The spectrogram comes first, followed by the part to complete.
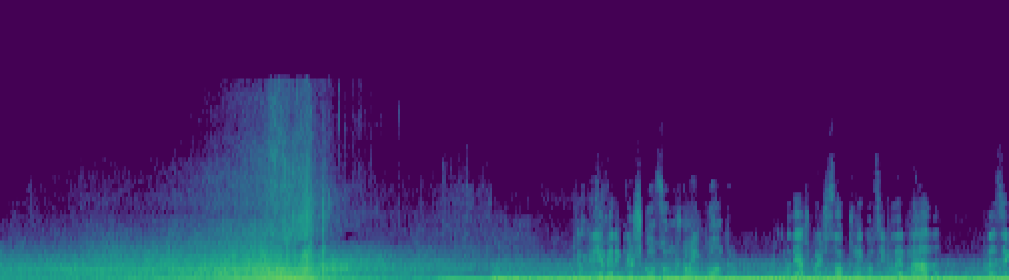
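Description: A car drives past at speed: its engine note swells, then drops in pitch as it goes by, with a second short rise and fall just after. From about five seconds in comes the steady low drone of the Mitsubishi Colt CZT's turbocharged four-cylinder engine, heard from inside the cabin while driving.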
